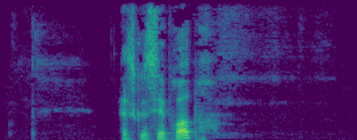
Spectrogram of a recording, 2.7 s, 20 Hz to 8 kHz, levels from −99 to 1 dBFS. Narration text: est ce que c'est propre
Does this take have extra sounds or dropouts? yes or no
no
